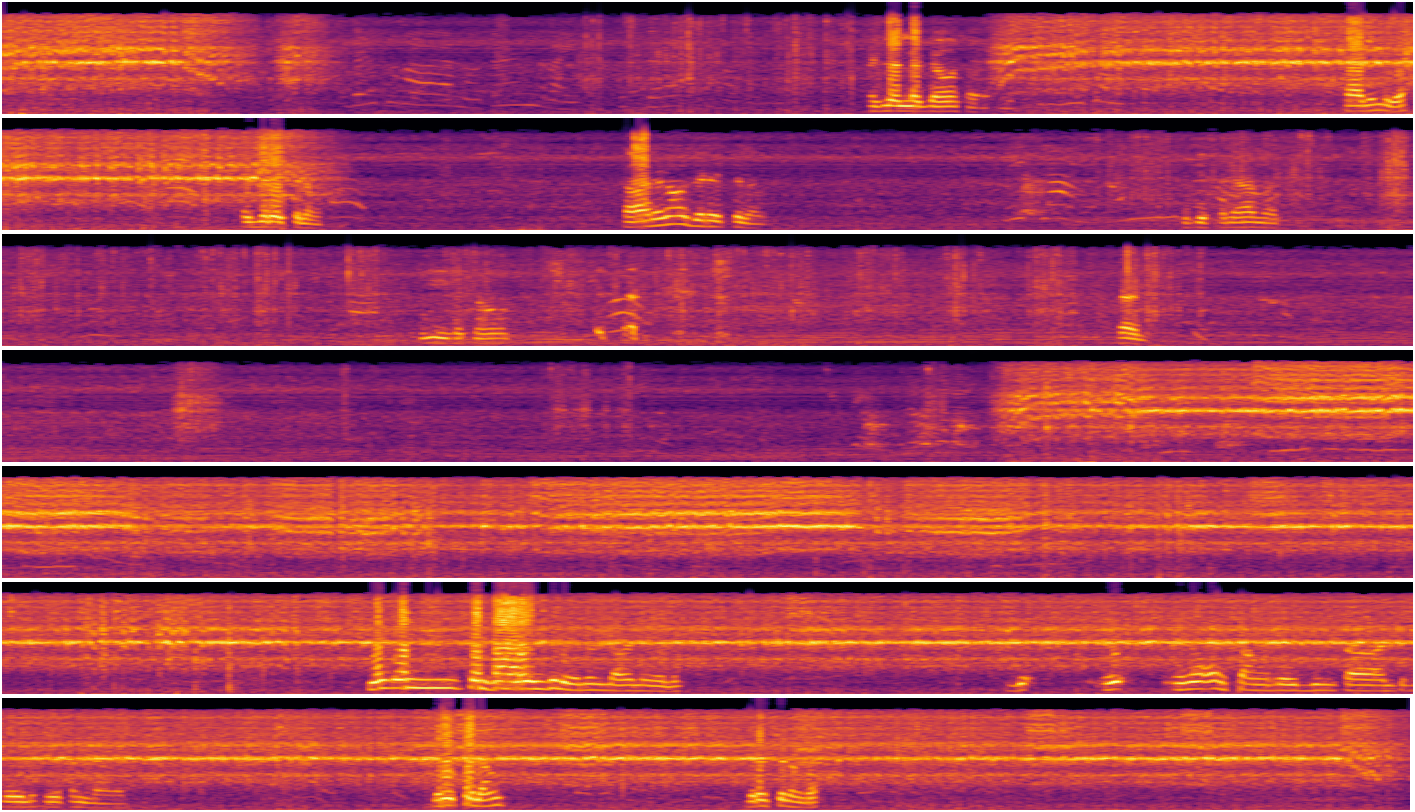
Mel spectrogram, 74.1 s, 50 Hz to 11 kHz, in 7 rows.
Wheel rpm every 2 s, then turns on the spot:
120, 0, 10, 90, 230, 230, 30, 0, 0, 20, 20, 20, 20, 10, 20, 0, 10, 10, 0, 70, 220, 220, 220, 220, 220, 230, 230, 230, 230, 230, 230, 230, 230, 230, 230, 230, 210.
4-6 18-30 32-36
